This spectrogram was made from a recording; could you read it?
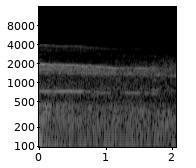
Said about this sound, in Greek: Ακόμη και όταν ο αέρα μέσα στο κτίριο του, της φιλοσοφικής φυσάει έτσι όπω τον ακούμε τώρα.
